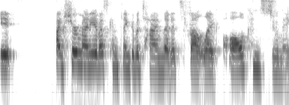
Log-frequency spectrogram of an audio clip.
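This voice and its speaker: Her voice sits at a fairly high pitch for a woman. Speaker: mental health peer supporter and trainer. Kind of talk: webinar presentation. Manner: fast.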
